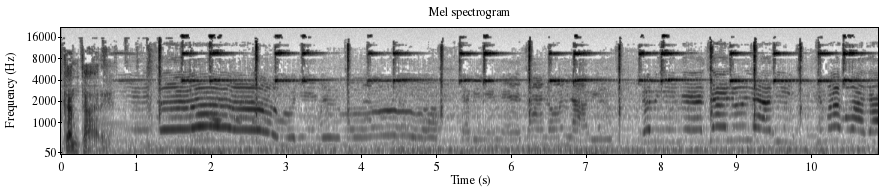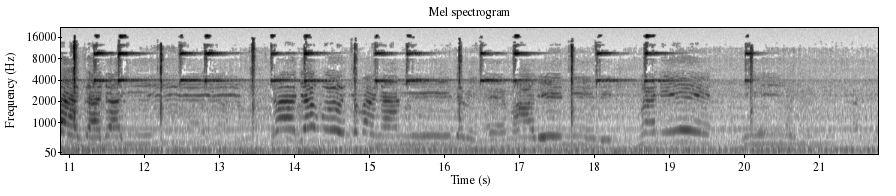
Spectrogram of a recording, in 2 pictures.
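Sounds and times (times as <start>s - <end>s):
speech: 0.0s - 0.8s
boat engine rumble crossing a river: 0.0s - 21.7s
woman singing a gliding melody: 0.7s - 21.5s.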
